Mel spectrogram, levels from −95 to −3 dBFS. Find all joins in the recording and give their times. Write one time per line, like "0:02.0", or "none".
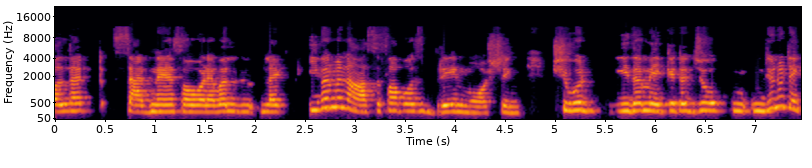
0:02.4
